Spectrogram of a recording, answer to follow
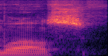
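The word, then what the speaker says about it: Walz: so Tim wals and I don't even know if I'm pronouncing it right you should I kind of put a t in there sort of or or like Let It kind of slur a little bit you know have one consonant blend into the other but we'll learn we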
